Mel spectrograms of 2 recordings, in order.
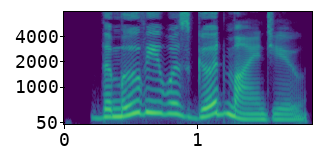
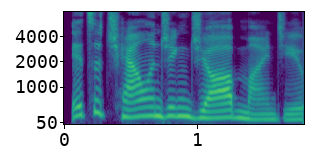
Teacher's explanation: It's often spoken with a slight pause before it.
